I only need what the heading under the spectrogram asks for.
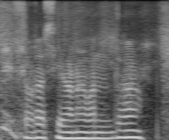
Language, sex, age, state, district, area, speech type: Dogri, male, 30-45, Jammu and Kashmir, Reasi, rural, spontaneous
